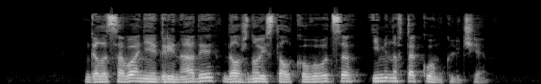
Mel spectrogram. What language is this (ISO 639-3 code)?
rus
